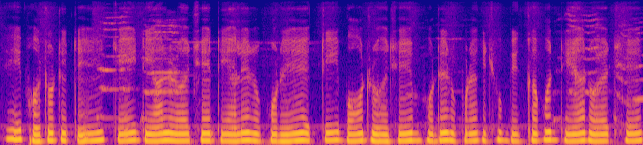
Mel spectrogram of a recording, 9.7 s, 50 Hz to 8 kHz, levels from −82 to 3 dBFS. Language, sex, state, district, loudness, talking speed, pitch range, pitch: Bengali, male, West Bengal, North 24 Parganas, -13 LUFS, 110 wpm, 140-155 Hz, 150 Hz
